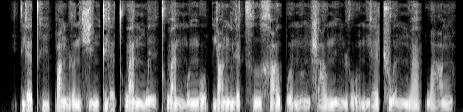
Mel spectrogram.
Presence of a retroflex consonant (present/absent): present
